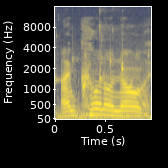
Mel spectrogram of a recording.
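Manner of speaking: ordinary delivery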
